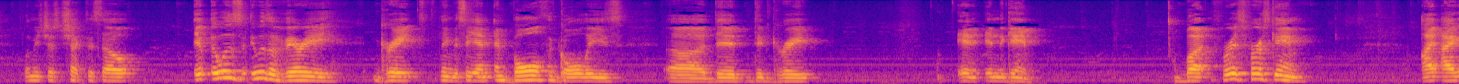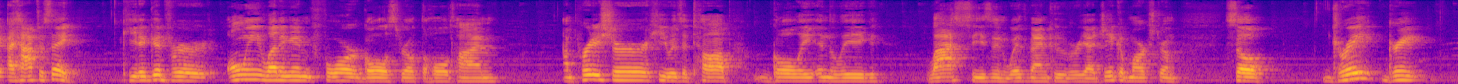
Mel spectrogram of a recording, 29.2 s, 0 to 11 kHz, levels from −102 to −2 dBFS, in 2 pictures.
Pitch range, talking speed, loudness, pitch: 135-160 Hz, 150 wpm, -26 LUFS, 145 Hz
